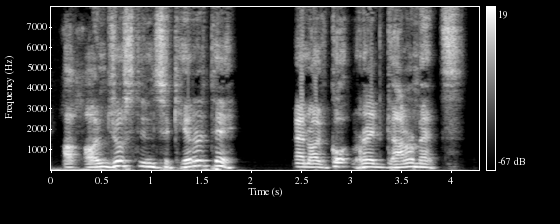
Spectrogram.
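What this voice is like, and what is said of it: Bad put-on Scottish accent. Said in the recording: “a horrible Scottish accent ... That's awful ... His horrific Scottish accent”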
